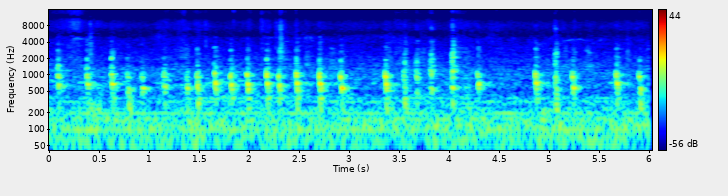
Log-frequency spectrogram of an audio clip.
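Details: A rooster showing behaviour that puzzles its owner, seeming to mirror what he is saying: short, throaty clucks in quick, uneven bursts of about four per second, with a low barnyard murmur underneath.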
